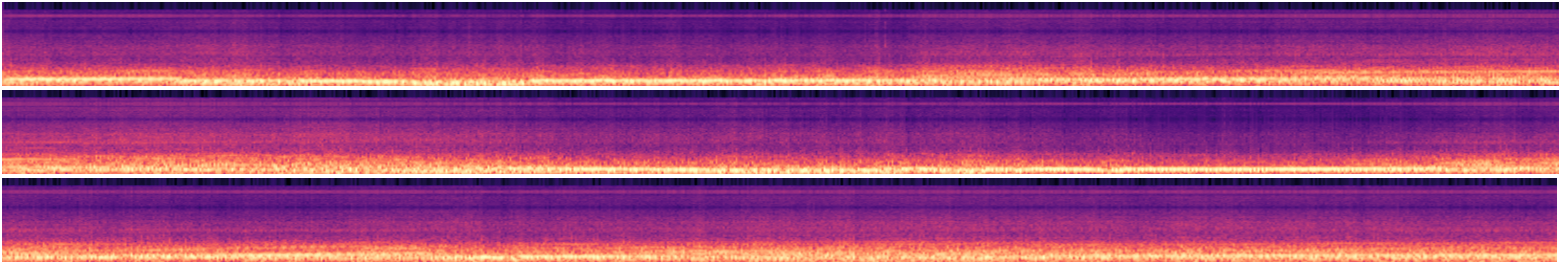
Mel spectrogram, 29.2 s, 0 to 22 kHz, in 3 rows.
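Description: MGB GT V8's Rover V8 engine heard from inside the cabin under racing load, revving up through the gears and dropping in pitch at each change and on lifting off. About halfway through the pitch slides down for a couple of seconds, then climbs again as the car pulls away.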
